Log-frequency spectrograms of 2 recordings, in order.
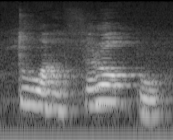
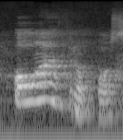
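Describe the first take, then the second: First: Του ανθρώπου drawn out, with the stress on ΘΡΩ; stress second from end. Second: Ο άνθρωπος with the stress on ΑΝ, the first syllable of άνθρωπος; stress third from end. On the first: Teacher showing the possessive to learners, ανθρώπου stressed on ΘΡΩ. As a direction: slowly lean on the middle ΘΡΩ of ανθρώπου. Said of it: "the accent will drop to the second syllable". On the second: Teacher citing the subject form to learners, άνθρωπος stressed on AN. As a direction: hit AN in άνθρωπος. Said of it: "the accent is on the third syllable". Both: Shown as a demonstration.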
